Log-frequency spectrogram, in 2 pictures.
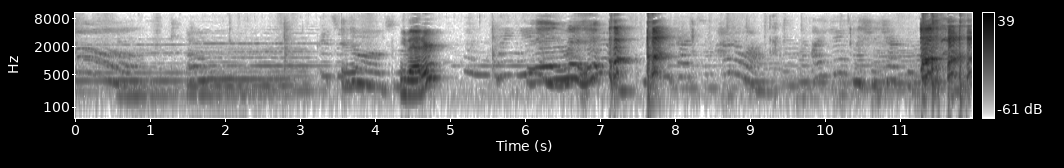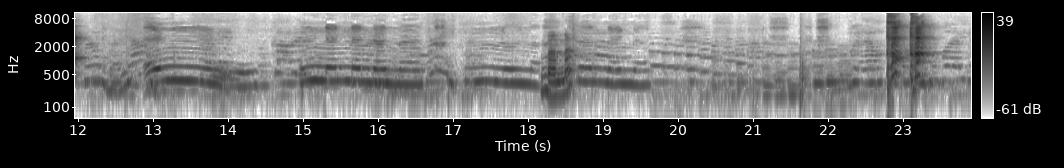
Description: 10.5.11 is fake coughing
